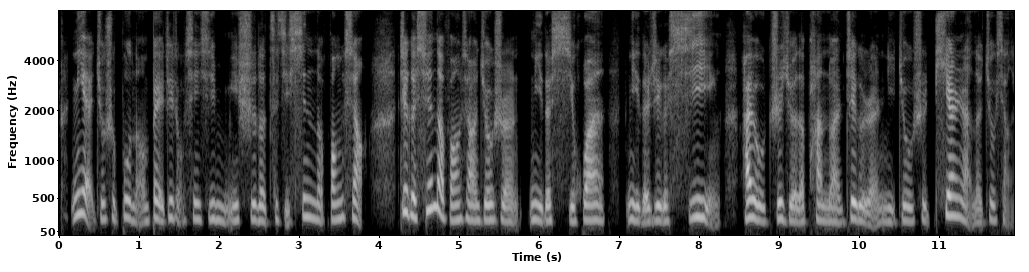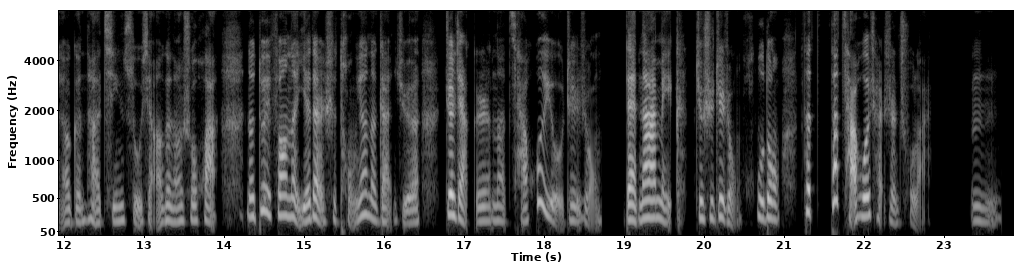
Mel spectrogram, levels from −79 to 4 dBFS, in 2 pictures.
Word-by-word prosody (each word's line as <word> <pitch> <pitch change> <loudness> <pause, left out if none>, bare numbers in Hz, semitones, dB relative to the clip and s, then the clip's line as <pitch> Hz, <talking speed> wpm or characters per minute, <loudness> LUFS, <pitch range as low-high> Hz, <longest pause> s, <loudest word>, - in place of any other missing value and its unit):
你 260 +5 +1
也 295 - +4
就 215 - -3
是 225 - -3
不 240 +2 -2
能 180 -2 -6
被 225 +1 +2
这 235 - -2
种 205 - -9
信 215 +1 -2
息 215 +1 -3
迷 195 -1 -4
失 210 +1 0
了 200 -2 0
自 210 - -6
己 195 - -3
心 245 -3 0
的 205 - -2
方 215 +2 -1
向。 - - +2 0.4
这 315 - +5
个 255 -3 +6
心 340 +10 +3
的 350 - +7
方 205 -1 0
向 215 - 0
就 205 +1 +1
是 - - -1
你 205 -2 0
的 195 +1 +1
喜 195 -1 0
欢， 205 0 +2 0.2
你 205 -2 -1
的 175 - +1
这 200 +2 +1
个 190 - -1
吸 235 +5 +2
引， - - -4 0.3
还 225 - +8
有 205 -5 +3
直 210 +4 +1
觉 205 - 0
的 - - 0
判 205 -3 -1
断， 170 - -2
这 225 +5 +4
个 200 - +1
人 - - -2
你 180 -2 -5
就 195 0 -2
是 200 +1 -4
天 265 -1 +5
然 220 -4 -2
地 - - -5
就 210 - -5
想 205 - -7
要 175 - -6
跟 180 0 -7
他 205 -1 -3
倾 190 +1 -5
诉， 190 - -6
想 - - -5
要 - - -4
跟 200 0 -3
他 180 +1 -5
说 200 0 -5
话。 - - -1 0.4
那 250 0 +1
对 325 0 0
方 265 0 +2
呢， 245 - +2
也 195 - +1
得 245 - +4
是 210 - -4
同 200 - -9
样 275 +4 0
的 225 -4 -2
感 - - -3
觉， 170 -4 -4 0.3
这 275 - +8
两 235 - +3
个 - - -8
人 195 +1 -4
呢， 200 -1 -6
才 - - -4
会 440 -6 -1
有 225 - -4
这 200 -2 -6
种 - - -10 0.3
dynamic， 220 +1 +6 0.3
就 230 - -1
是 230 +1 -2
这 245 +2 +2
种 - - -6
互 235 - -4
动， 225 -3 +1 0.3
它 310 - +4 0.2
它 465 - +7
才 - - +5
会 255 0 +4
产 - - -7
生 - - -7
出 - - -11
来， - - -12 0.5
嗯。 195 +3 -12
210 Hz, 280 characters per minute, -24 LUFS, 195-235 Hz, 0.5 s, 还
